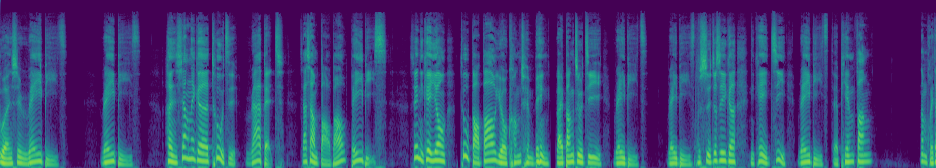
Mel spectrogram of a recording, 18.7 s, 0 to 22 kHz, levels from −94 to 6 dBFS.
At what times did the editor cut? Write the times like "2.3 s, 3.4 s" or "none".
13.9 s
